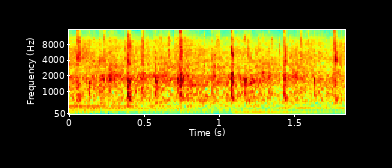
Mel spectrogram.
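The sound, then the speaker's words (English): An audience at a morning church service claps steadily in a round of applause for Jesus, a dense wash of many hands with sharper individual claps popping out, while a low sustained musical tone hums underneath. “Come on, can we give Jesus one more round of applause this morning?”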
